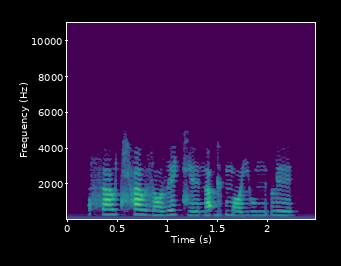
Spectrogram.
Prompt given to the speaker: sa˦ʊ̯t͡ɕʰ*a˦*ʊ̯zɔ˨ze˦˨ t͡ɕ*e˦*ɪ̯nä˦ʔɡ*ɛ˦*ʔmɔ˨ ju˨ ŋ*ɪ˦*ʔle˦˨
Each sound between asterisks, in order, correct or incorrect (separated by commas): incorrect, incorrect, incorrect, correct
